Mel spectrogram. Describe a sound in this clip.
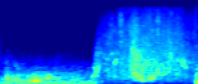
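Water splashes as a swimmer breaks the surface.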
